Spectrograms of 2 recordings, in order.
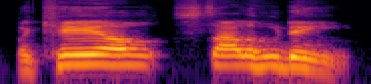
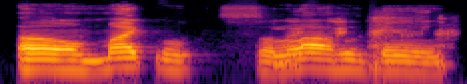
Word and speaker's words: Mychale Salahuddin: chance to go through this, but hopefully I pronounced this correctly. Let me bring in our starting rover this year, Mr. Mikhail Salahuddin. Hey. How did I do? Is that close? Michael Salahuddin.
